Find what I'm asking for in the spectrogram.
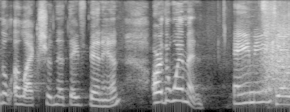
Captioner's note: cheers and applause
